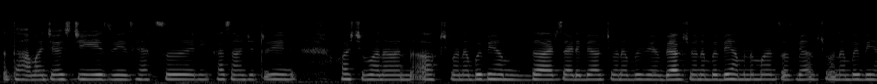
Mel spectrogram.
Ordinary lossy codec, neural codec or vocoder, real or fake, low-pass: none; none; real; none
